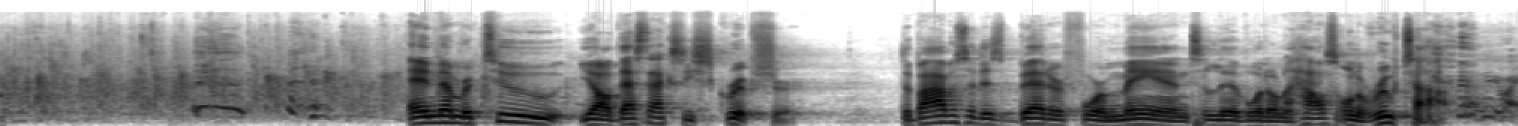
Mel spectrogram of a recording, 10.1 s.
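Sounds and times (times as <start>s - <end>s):
audience clapping and cheering: 0.0s - 4.0s
speech: 2.1s - 5.4s, 6.0s - 9.8s.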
